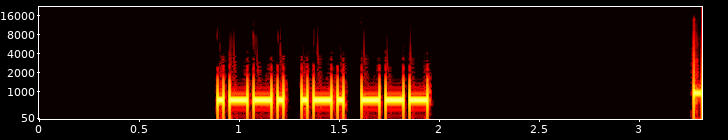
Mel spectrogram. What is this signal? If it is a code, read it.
Morse code, heard as a keyed tone, about 40 wpm, 690 Hz. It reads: PRO
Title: Top Three Letter Combinations in Words 40wpm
